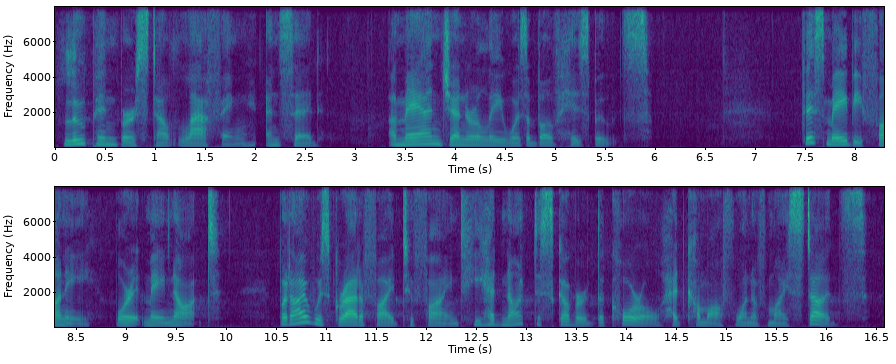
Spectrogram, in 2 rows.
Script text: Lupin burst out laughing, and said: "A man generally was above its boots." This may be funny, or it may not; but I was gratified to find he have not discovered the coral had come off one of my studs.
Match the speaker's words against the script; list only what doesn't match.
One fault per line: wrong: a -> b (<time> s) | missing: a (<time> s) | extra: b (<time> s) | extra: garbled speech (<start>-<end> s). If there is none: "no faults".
wrong: its -> his (5.0 s)
wrong: have -> had (12.5 s)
